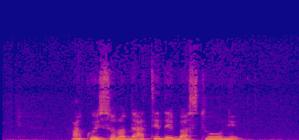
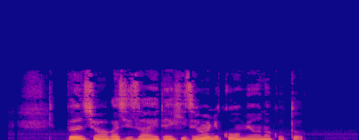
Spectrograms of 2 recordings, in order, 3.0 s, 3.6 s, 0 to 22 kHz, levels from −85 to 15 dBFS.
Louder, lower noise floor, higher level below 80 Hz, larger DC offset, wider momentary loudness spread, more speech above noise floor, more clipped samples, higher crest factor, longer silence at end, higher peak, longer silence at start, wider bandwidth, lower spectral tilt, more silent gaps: about the same, -24 LUFS vs -25 LUFS; first, -54 dBFS vs -49 dBFS; first, -56 dBFS vs -76 dBFS; neither; second, 7 LU vs 13 LU; first, 31 dB vs 26 dB; neither; about the same, 14 dB vs 16 dB; about the same, 0.5 s vs 0.6 s; about the same, -10 dBFS vs -10 dBFS; first, 0.7 s vs 0.25 s; first, 15.5 kHz vs 11.5 kHz; about the same, -6 dB/octave vs -5.5 dB/octave; neither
